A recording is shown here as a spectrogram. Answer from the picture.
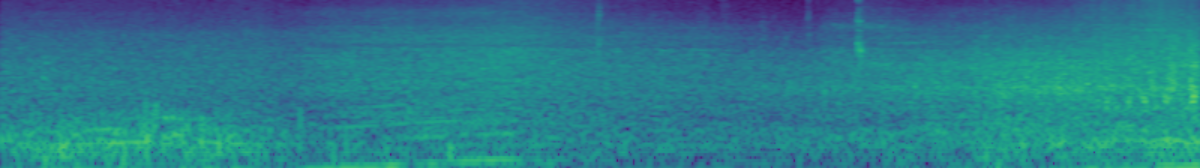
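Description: Road traffic: vehicle engines running nearby as a steady low hum, with the noise growing louder toward the end as a vehicle comes closer.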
